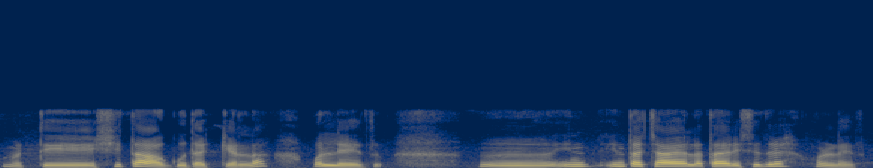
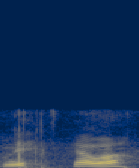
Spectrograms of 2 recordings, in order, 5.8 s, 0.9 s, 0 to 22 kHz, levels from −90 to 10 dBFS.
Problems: background sounds at intervals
